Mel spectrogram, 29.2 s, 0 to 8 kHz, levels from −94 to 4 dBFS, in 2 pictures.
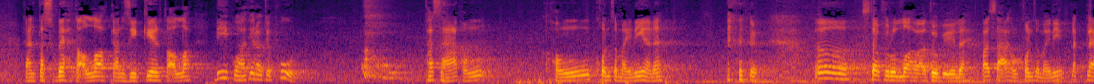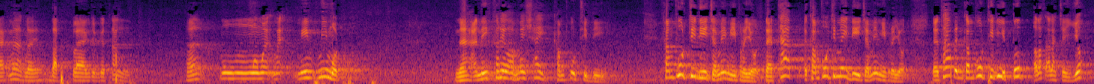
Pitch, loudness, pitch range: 155 Hz, -20 LUFS, 135-215 Hz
